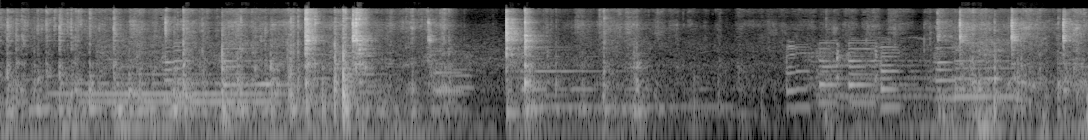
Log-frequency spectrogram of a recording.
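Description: A spice mixture for bread potato tikki, seasoned with salt and red chilli, is stirred in a bowl, giving faint scattered clinks and scrapes under steady background music.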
